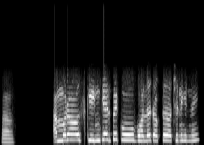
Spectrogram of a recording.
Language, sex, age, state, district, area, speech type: Odia, female, 18-30, Odisha, Rayagada, rural, conversation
